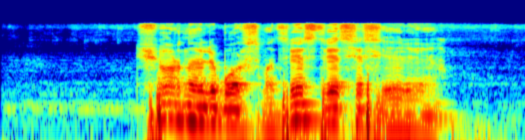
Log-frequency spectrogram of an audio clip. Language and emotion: Russian, neutral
